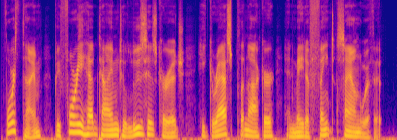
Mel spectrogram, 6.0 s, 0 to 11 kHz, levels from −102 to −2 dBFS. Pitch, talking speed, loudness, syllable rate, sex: 115 Hz, 220 wpm, -17 LUFS, 5.4 syllables/s, male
